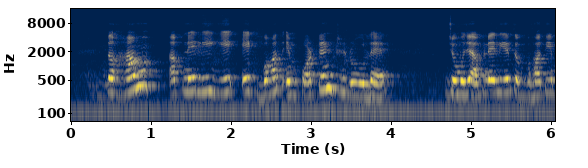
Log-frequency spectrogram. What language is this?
Urdu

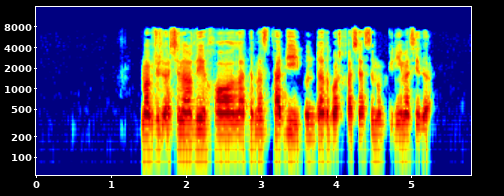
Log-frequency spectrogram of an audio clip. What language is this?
Uzbek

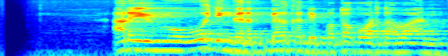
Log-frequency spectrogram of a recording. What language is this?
Sundanese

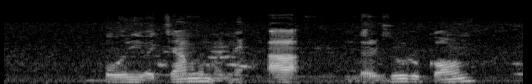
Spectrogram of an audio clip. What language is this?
Loarki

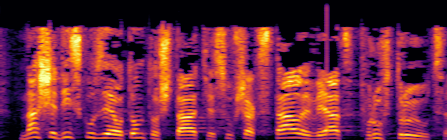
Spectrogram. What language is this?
Slovak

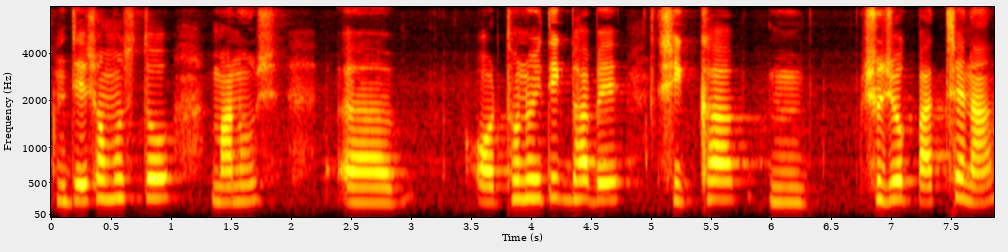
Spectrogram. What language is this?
Bangla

